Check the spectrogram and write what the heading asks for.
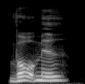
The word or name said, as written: hvormed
